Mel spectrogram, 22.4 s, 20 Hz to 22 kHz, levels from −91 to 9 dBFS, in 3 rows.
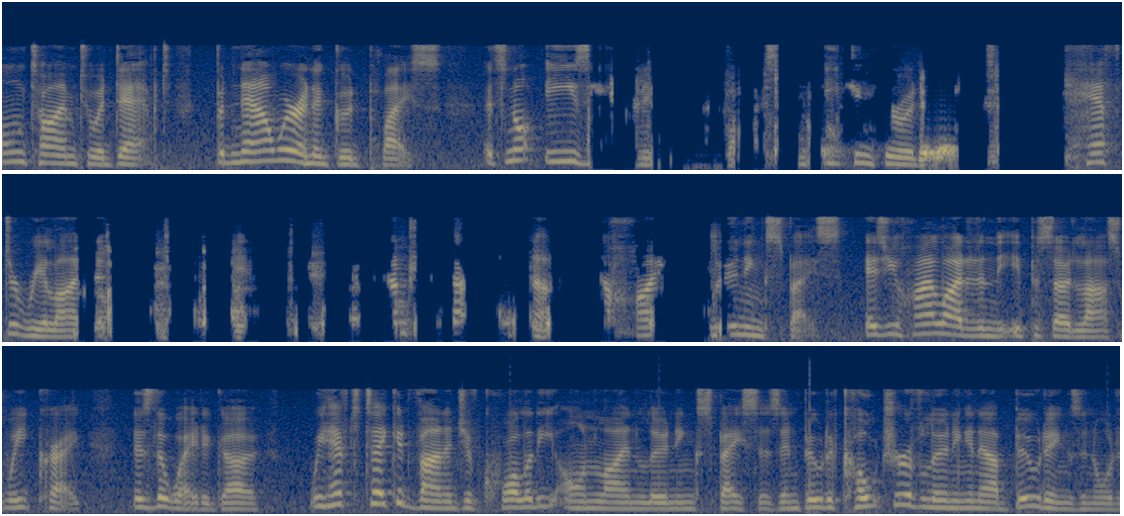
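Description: From 3.88 to 4.10 s a second voice sits under the speech, about 10 dB below it. This is the other side's voice leaking through, likely because the far end played on a loudspeaker and the echo canceller left part of it in the microphone signal. It returns from 5.12 to 7.15 s, here about 5 dB louder than the talker. It comes back from 7.94 to 10.25 s at about 10 dB down, from 10.87 to 11.14 s at about 5 dB down, and as a faint scrap at 12.2 s, about 30 dB down. Unlike reverb, it carries a different voice, not a tail of the talker's own.

Overlapping this, the talker's speech is suppressed in double talk from 3.91 to 7.11 s, 7.98 to 9.28 s and 9.82 to 12.35 s. With both sides talking, the canceller likely could not separate the talker from the echo and ducked everything. The voice drops by as much as about 40 dB, with the affected stretches adding up to roughly two seconds, one second and two seconds. 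Unlike a network dropout, the gaps follow the leaking voice, not a fixed rhythm.

From 18.32 to 22.31 s come periodic USB or driver dropouts. About five tiny losses, each around half a millisecond of silence, occur once every second. A background task briefly blocking the audio path causes this. They sound as regular ticks, heard only under the speech. Unlike random clicks, they keep an exact one-second spacing. The call microphone processing leaves nothing above 8 kHz, as expected.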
